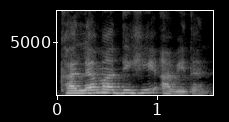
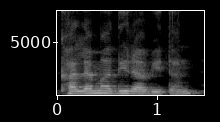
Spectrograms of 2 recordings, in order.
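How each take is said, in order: First: The two words are said separately. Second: The two words are run together.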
